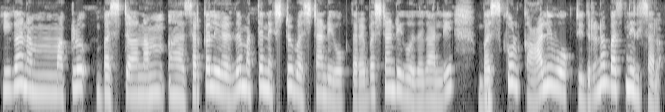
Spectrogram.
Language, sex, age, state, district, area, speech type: Kannada, female, 30-45, Karnataka, Chikkamagaluru, rural, spontaneous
